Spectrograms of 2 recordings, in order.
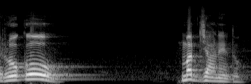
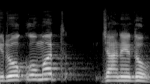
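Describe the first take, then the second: First: "रोको" alone, long silence, "मत जाने दो" together; pause after रोको. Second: "रोको मत" as one phrase, then "जाने दो"; loud "रोको मत", short pause, "जाने दो"; pause after मत. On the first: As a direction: break hard after रोको, join मत to जाने दो. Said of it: "उसने कहा ठीक है". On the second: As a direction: join मत to रोको, brief break, then जाने दो. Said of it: "राजा कहता है कि बोर्ड लिखवा करके". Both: Retold or imitated.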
